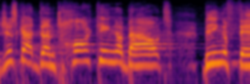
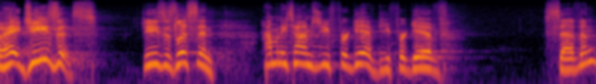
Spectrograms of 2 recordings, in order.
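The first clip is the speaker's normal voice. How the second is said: plain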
